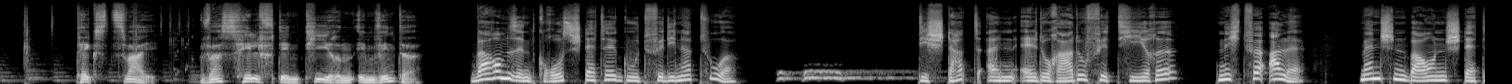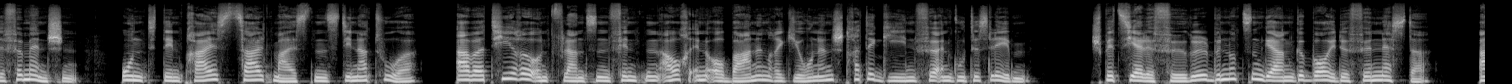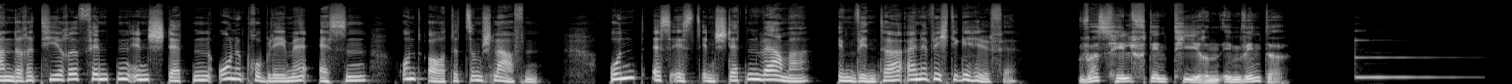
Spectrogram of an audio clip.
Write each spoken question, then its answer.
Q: Was hilft den Tieren im Winter?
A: In den Städten ist es wärmer.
